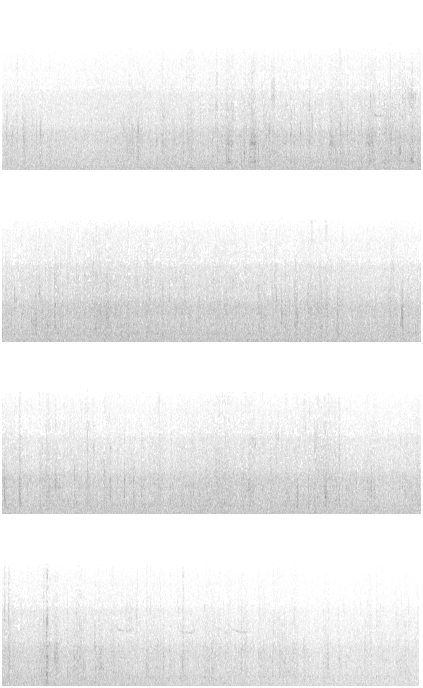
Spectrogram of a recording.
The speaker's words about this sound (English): The sycamore has a brittle sounding fresh leaf seed rattle, almost ice-like. This could so easily have been missed if I'd simply walked on by.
